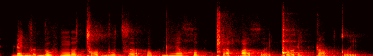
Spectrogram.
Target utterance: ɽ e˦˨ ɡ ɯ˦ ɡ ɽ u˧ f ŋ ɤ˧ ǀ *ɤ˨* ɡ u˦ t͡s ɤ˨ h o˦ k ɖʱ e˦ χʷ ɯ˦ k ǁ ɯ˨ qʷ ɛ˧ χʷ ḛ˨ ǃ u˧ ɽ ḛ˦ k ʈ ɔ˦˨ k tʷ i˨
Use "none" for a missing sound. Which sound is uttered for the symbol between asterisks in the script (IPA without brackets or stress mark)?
o˨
